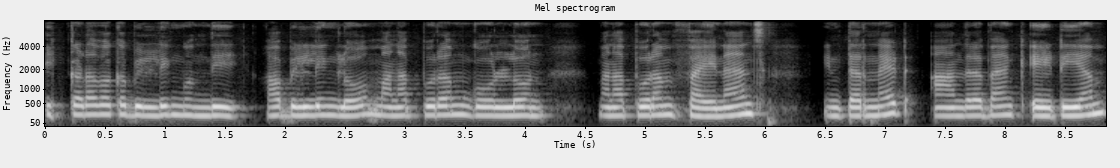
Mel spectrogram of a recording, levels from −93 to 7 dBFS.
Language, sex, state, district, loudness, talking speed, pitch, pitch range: Telugu, female, Andhra Pradesh, Krishna, -15 LUFS, 115 wpm, 205 Hz, 200-220 Hz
